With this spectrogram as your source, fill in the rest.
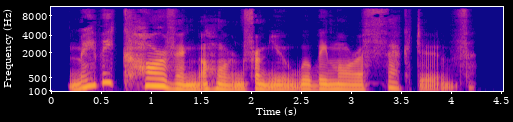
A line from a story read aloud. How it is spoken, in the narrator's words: Micah murmured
